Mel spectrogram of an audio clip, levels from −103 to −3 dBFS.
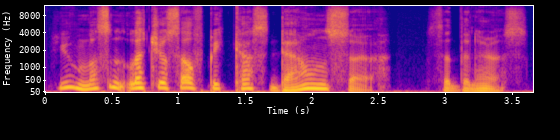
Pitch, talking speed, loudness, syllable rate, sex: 145 Hz, 180 wpm, -20 LUFS, 4.0 syllables/s, male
